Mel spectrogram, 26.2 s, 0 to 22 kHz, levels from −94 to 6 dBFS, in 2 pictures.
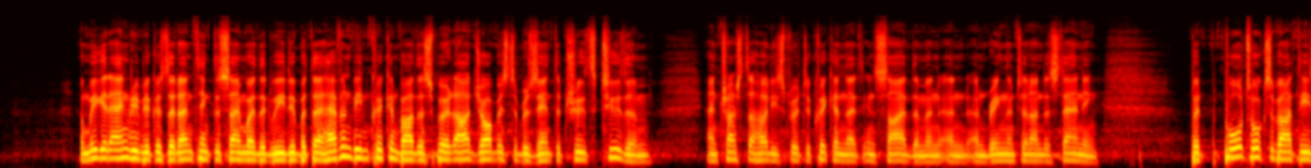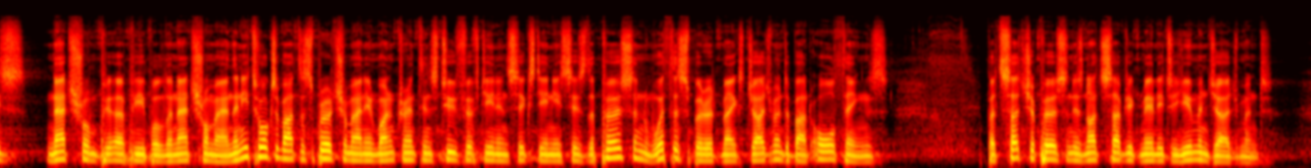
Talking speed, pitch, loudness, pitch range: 215 wpm, 130 Hz, -26 LUFS, 120-145 Hz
